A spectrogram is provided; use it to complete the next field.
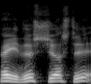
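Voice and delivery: loud breaking-news anchor announcer voice. Podcast co-hosts trying out a breaking news bit; breaking news announcer voice. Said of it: "Could we do like a breaking news thing?".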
